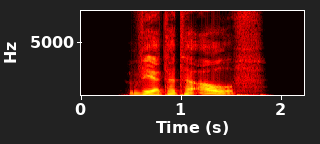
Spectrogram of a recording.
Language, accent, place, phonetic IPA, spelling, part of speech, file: German, Germany, Berlin, [ˌveːɐ̯tətə ˈaʊ̯f], wertete auf, verb, De-wertete auf.ogg
- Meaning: inflection of aufwerten: 1. first/third-person singular preterite 2. first/third-person singular subjunctive II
